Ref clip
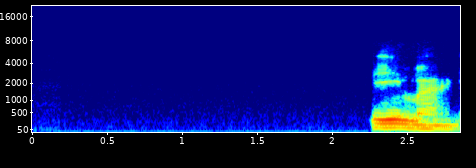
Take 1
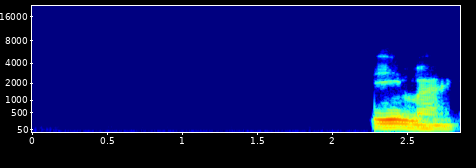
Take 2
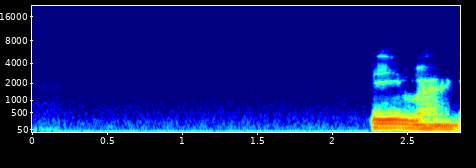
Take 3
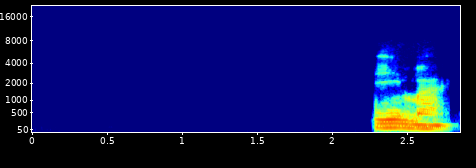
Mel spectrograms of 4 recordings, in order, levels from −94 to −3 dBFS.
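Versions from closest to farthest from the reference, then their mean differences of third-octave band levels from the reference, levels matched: 1, 2, 3; 2.0, 3.0, 4.0 decibels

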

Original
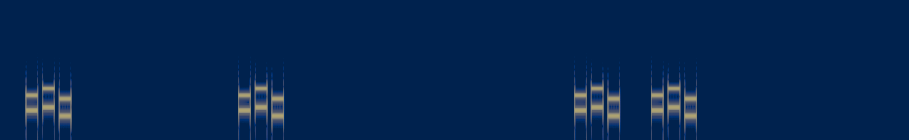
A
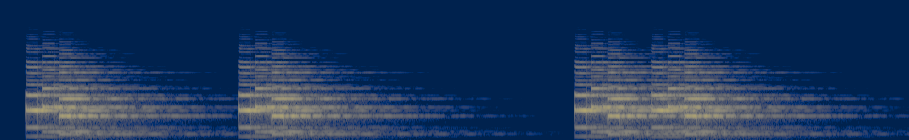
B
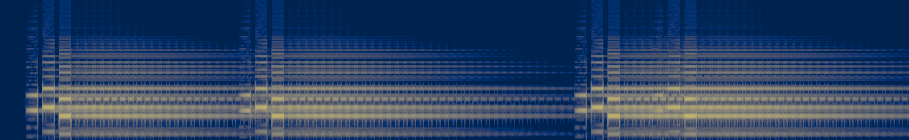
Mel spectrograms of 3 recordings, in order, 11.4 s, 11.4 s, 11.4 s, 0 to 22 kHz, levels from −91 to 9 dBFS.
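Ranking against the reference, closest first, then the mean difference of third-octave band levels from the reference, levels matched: B, A; 10.0, 15.0 decibels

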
